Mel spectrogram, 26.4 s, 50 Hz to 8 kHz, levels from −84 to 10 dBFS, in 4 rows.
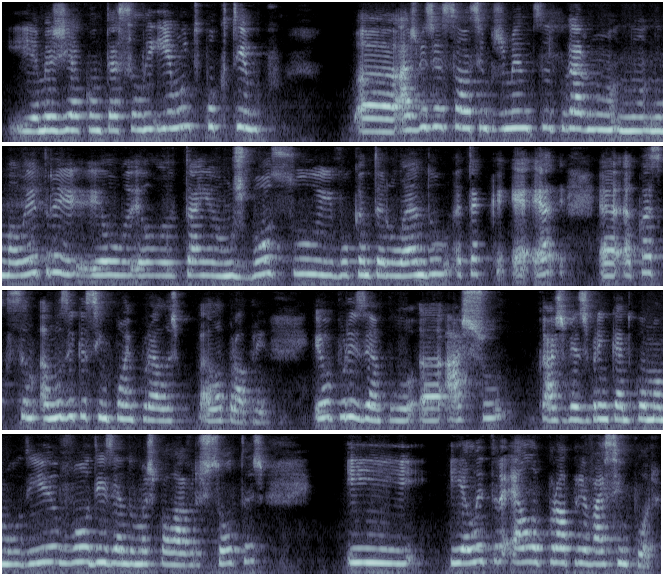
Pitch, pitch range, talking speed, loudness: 295 Hz, 275-320 Hz, 155 wpm, -17 LUFS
